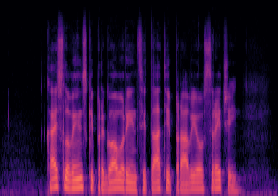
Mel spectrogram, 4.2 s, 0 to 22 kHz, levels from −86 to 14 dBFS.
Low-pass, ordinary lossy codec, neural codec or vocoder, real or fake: 19.8 kHz; none; codec, 44.1 kHz, 7.8 kbps, DAC; fake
